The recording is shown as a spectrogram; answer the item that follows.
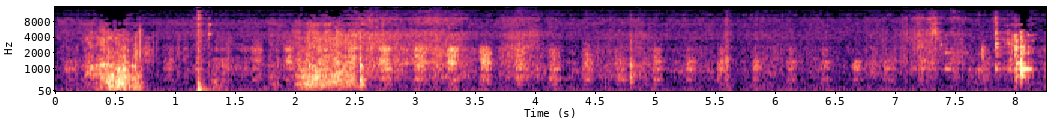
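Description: Two heavy, breathy huffs from a man working on his knees, with a single sharp knock about a second in as he handles a steel jack stand, then faint small clicks.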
